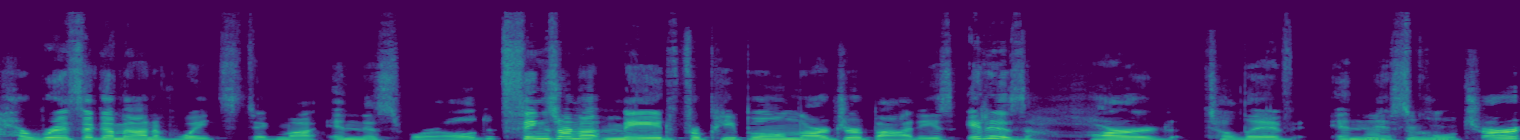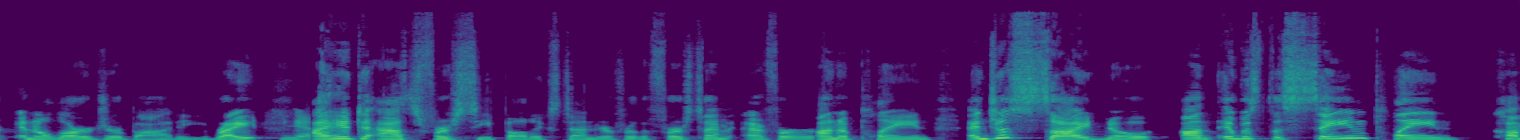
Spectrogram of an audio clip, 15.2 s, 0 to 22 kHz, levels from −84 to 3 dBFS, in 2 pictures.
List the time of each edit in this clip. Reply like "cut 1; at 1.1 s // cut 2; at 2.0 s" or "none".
cut 1; at 2.5 s // cut 2; at 11.6 s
